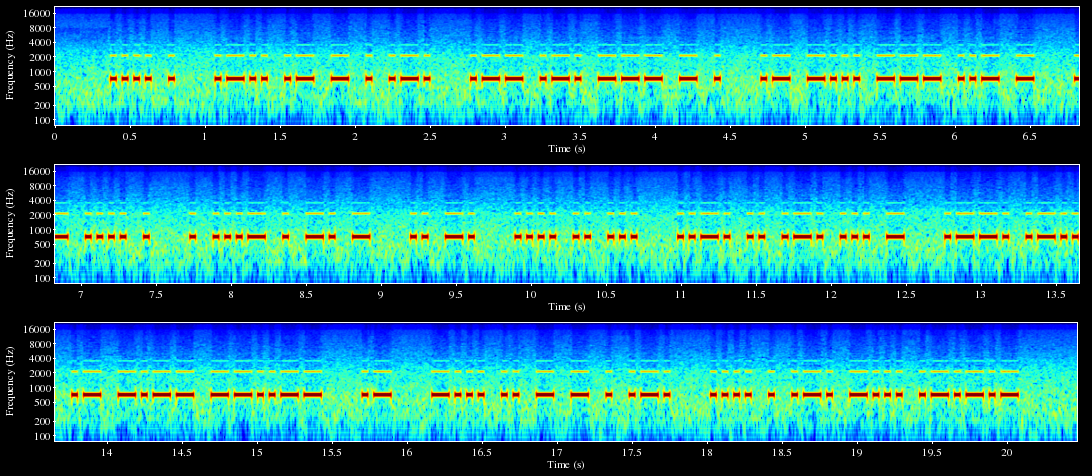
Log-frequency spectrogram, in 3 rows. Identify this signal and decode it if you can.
Morse code, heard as a keyed tone, machine-sent, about 31 wpm, 720 Hz. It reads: HE LATER WROTE ABOUT THE EVENT IN HIS FIRST PLAY, A BITTER HERB.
